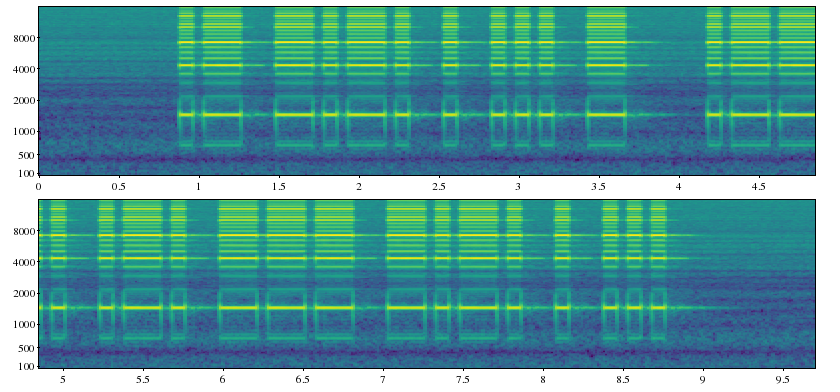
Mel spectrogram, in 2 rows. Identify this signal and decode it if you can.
Morse code, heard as electronic beeps, machine-sent, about 16 wpm, 1440 Hz, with room echo. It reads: ACEST PROCES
